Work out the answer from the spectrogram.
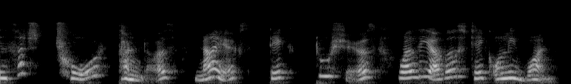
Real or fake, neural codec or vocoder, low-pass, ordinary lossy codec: real; none; 7.2 kHz; Opus, 32 kbps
